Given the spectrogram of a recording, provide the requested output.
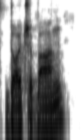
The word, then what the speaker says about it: Deutsche Bahn: The first company you mentioned is Deutsche Bahn, but I think you pronounced it very, very good.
